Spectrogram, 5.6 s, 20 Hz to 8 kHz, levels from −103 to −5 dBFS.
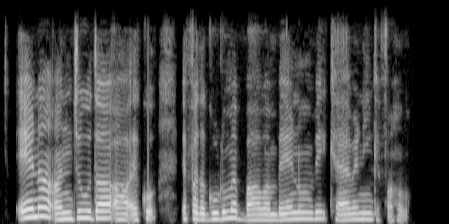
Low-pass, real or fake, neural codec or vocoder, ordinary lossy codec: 7.2 kHz; real; none; Opus, 64 kbps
